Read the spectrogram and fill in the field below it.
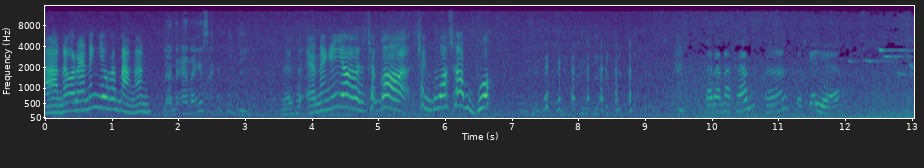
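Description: An elderly woman speaks with emotion, close by.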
